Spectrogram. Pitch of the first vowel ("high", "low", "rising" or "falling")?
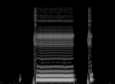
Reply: high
